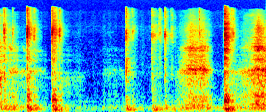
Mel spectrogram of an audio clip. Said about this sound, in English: Can you hear the typing in the background?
